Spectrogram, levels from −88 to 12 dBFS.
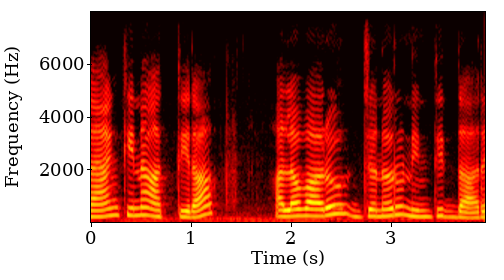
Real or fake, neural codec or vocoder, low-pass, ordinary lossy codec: real; none; none; none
